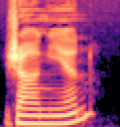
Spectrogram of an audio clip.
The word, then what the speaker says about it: Zhang Yin: And you write in your book about, tell me if I'm pronouncing her name correctly, Zhang Yin? – Yes. Yeah.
